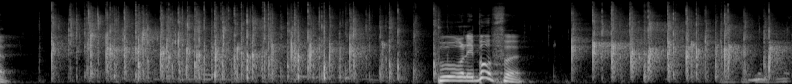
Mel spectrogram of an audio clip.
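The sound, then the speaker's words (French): An audience claps for the team called the biquettes in a joke contest, measured by an applause meter: a dense, steady burst that breaks off briefly while a voice calls out over a short pause, then resumes loudly for a few more seconds. “Je vais demander quand même l'applaudimètre pour les biquettes.”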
